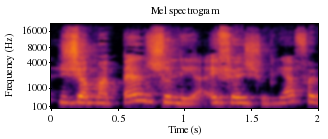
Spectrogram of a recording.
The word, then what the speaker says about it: je m'appelle: Okay, but in French, they're very particular about the pronunciation. So there are two reasons why there is apostrophe. First of all, the vowels clashing. E and A are vowels, so they're not gonna let them clash.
